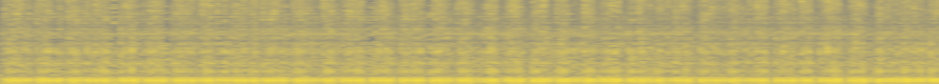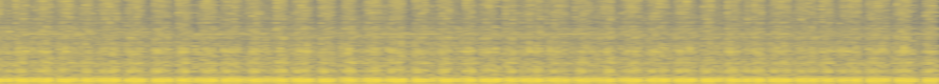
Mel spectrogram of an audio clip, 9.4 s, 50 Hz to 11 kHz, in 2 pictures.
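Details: Outboard on 1995 Spectrum 16 Dominator boat, sat 22 years, spark checked, fresh fuel, running on muffs: fires and holds steady rapid even beat with some clatter; starts and runs consistently.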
